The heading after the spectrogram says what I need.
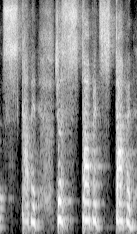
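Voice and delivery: high, mostly whispered plea from an overwhelmed mother; frantic mother. Retold or imitated. Mother at the end of her rope, frantic and breathless. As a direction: beg him to stop, sounding near breaking. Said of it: "she just, like, lost it. She was pulling at her hair".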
